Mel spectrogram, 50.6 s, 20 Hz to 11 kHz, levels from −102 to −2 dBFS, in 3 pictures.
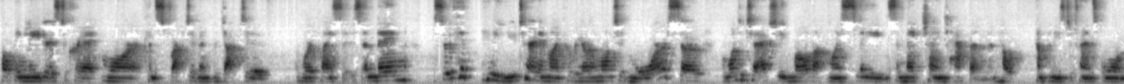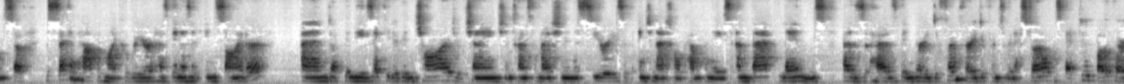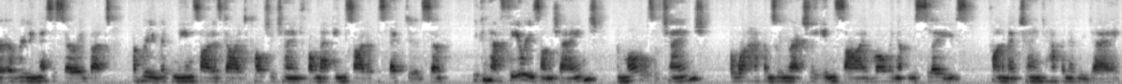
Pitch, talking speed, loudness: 150 Hz, 160 wpm, -20 LUFS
